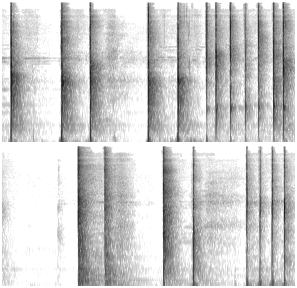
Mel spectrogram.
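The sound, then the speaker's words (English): A hand-clap entry in a competition: sharp hand claps in an uneven, syncopated pattern, single claps and quick bursts of several, separated by short pauses and one longer gap, all crisp and fairly loud with no talking. “I think I wish I could think of a hand clap pun, but I think it's going to be a close race for the season finale.”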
